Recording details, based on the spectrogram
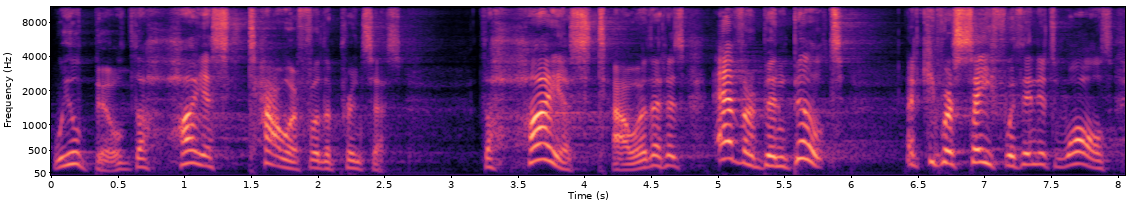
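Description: A protective, earnest king speaks solemnly in a fairytale audio play. His fairly high voice swings widely and carries a hall reverb. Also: big pitch swings, measured pace, full character voice. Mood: worried, resolute. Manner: solemn, emphatic. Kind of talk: fairytale audio drama acting.

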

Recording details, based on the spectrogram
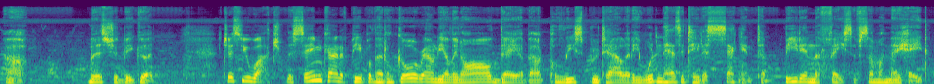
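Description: An actor playing a cynical, stern police officer in an audio drama, dry and skeptical. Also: male voice, medium pitch, normal speed, a bit bright, close to an everyday voice. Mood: impatient, scornful. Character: cynical, stern male police officer, self-styled realist. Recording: crowd noise behind. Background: crowd.

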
